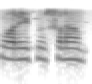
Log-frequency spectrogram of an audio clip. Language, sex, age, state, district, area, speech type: Kashmiri, male, 30-45, Jammu and Kashmir, Kupwara, urban, conversation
